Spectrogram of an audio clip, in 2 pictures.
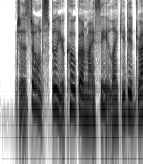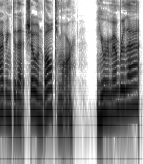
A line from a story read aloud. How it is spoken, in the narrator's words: She laughed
